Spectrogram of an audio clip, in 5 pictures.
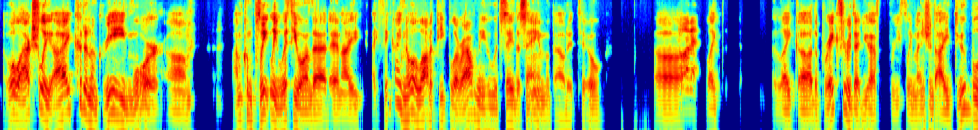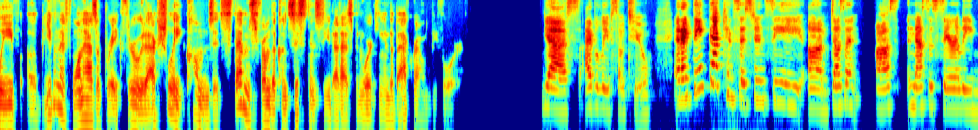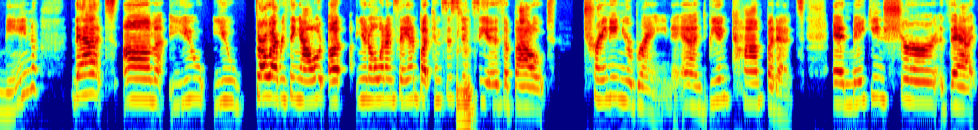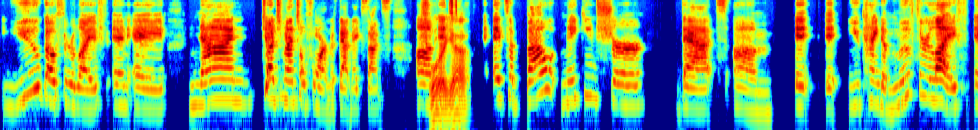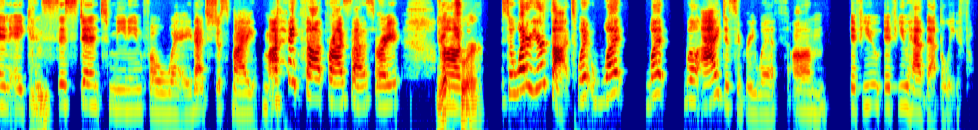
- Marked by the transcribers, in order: chuckle; tapping; other background noise; stressed: "you"; laughing while speaking: "my thought"
- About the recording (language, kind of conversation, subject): English, unstructured, What is one belief you hold that others might disagree with?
